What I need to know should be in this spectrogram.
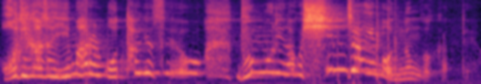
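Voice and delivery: high-pitched imitation of a distressed church member; acted distressed caller. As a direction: voice her complaint high and insistent. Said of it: "그때 뭐라는 줄 알아요". (하소연을 높은 목소리로 흉내)

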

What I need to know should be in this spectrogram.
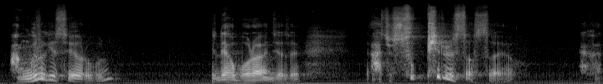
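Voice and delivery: ordinary talk

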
